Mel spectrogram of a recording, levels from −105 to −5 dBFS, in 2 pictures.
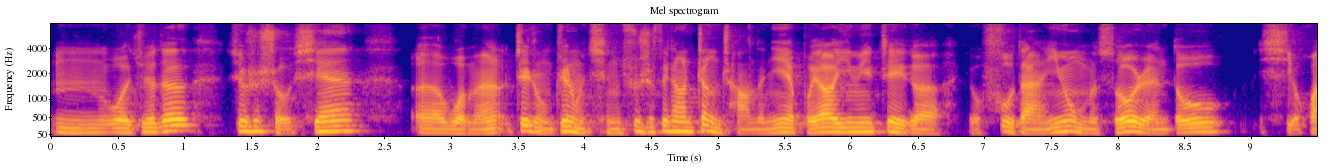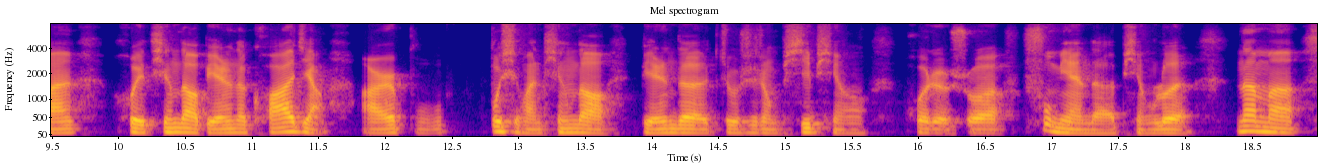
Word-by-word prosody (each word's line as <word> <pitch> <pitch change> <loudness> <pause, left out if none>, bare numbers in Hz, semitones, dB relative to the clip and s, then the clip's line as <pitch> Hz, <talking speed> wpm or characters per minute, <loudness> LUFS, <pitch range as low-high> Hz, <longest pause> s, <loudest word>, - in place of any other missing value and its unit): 嗯， 110 -2 -4
我 110 -1 +3
觉 115 +3 +1
得 150 +3 +5 0.3
就 140 - 0
是 140 - +2
首 130 -8 -2
先， 140 +8 +2 0.3
呃， 100 -1 -2
我 95 0 +1
们 95 +4 -2
这 150 - +4
种 115 -8 -1
这 140 - +4
种 120 -7 +2
情 95 -1 -6
绪 135 +7 -3
是 120 -1 -2
非 140 - 0
常 130 -1 +4
正 130 -6 +1
常 95 -2 -6
的， 95 - -7
你 105 +4 -3
也 115 -2 +3
不 105 -1 -2
要 120 +3 +6
因 120 +1 +3
为 120 0 +2
这 120 -3 +2
个 95 -4 -1 0.2
有 95 - -11
负 130 +3 -3
担。 95 -1 0
因 120 - +1
为 140 - +2
我 135 - 0
们 100 -3 -4
所 - - +2
有 135 - +8
人 95 -5 0
都 120 +3 +1 0.2
喜 - - -8
欢， 100 0 0 0.2
会 105 - +2
听 115 +3 -1
到 110 -3 +4
别 100 - +1
人 105 - -1
的 105 - -1
夸 120 +4 +3
奖， 115 -4 -2 0.2
而 100 +2 0
不 100 0 -17 0.3
不 135 - +3
喜 130 -2 -4
欢 95 -4 -4
听 105 +3 -4
到 95 -4 +2 0.2
别 100 - -2
人 100 +1 -1
的 100 -2 +2
就 100 0 -6
是 100 - -13
这 100 - -7
种 95 -2 -7
批 100 +5 -3
评， 110 -5 -9 0.4
或 - - -3
者 - - -2
说 95 -1 -2
负 165 - -6
面 100 -8 0
的 85 -1 -4
评 100 - -10
论。 95 0 +1 0.3
那 140 +1 +3
么， 110 -5 +1
105 Hz, 245 characters per minute, -22 LUFS, 95-120 Hz, 0.4 s, 有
